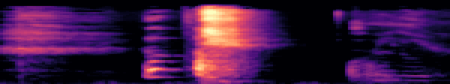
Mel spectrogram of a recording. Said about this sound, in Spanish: perdón, tengo que estornudar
